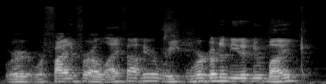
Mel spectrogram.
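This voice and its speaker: A man's voice: mid-range voice, a little fast, a little mellow, roomy sound. A young man co-hosting a casual movie podcast, laughing often and swearing freely, recorded on a laptop microphone. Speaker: podcast co-host. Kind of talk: casual chat.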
